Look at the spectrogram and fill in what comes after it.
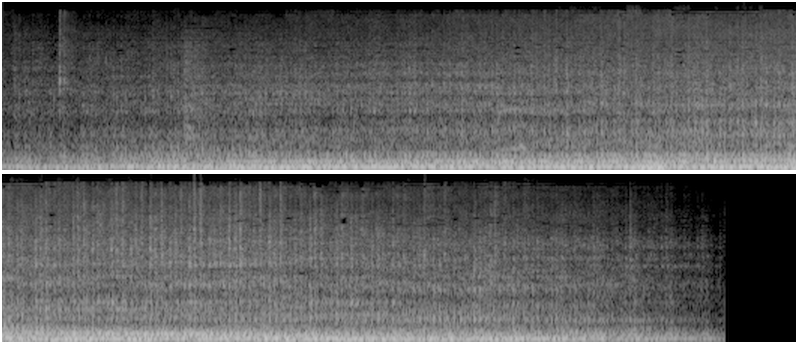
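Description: A car engine running, low and steady, building over the first couple of seconds and cutting off abruptly near the end.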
